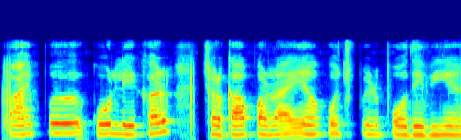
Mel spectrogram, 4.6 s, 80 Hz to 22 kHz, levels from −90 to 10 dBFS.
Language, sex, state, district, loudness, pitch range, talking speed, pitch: Hindi, female, Maharashtra, Mumbai Suburban, -16 LUFS, 200-230 Hz, 170 wpm, 210 Hz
